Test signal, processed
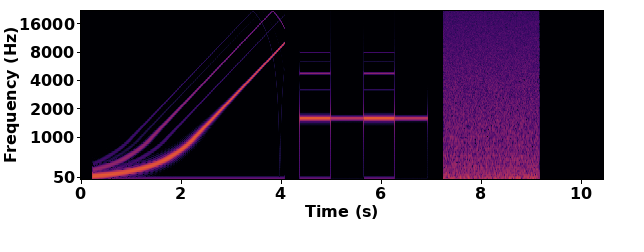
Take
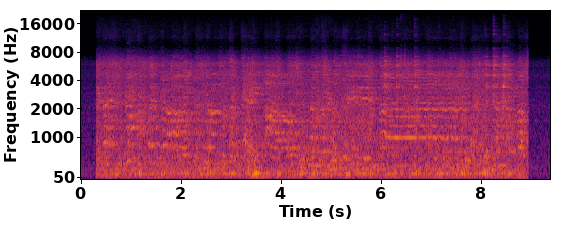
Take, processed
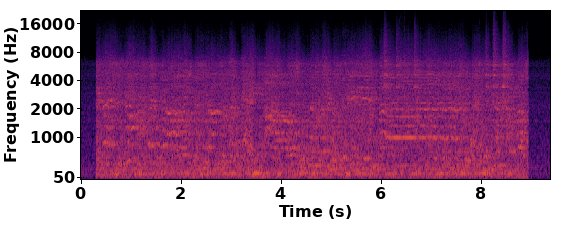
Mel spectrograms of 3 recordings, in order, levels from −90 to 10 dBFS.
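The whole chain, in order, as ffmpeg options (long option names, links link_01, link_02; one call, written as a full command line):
ffmpeg -i in.wav -af "aeval=exprs='0.473*(cos(1*acos(clip(val(0)/0.473,-1,1)))-cos(1*PI/2))+0.00376*(cos(8*acos(clip(val(0)/0.473,-1,1)))-cos(8*PI/2))':channel_layout=same,asoftclip=type=tanh:threshold=-22dB,volume=-4dB" out.wav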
